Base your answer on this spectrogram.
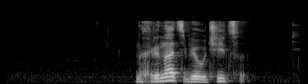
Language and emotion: Russian, angry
